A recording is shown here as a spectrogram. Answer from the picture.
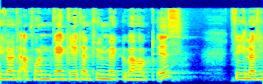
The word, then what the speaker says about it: Thunberg: Ähm, um ehrlich zu sein, meine, die erste große Revelation für mich bei der Recherche für diese Folge war, es heißt Greta Thunberg und nicht Thunberg.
